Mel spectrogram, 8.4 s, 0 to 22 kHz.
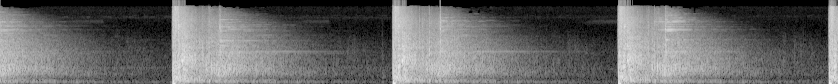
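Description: IWI X95 bullpup rifle firing 69-grain 5.56 mm rounds in slow aimed shots, four about two seconds apart, each crack trailing off in a long echo over about a second.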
